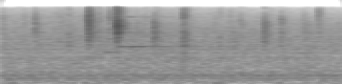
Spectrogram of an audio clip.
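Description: Microwave oven running: a steady low hum with a few faint clicks.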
